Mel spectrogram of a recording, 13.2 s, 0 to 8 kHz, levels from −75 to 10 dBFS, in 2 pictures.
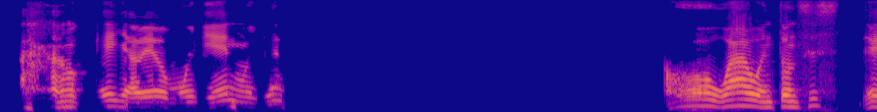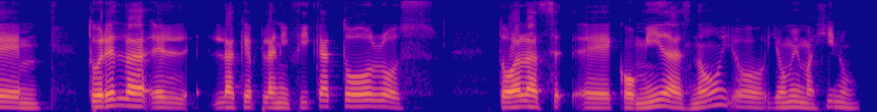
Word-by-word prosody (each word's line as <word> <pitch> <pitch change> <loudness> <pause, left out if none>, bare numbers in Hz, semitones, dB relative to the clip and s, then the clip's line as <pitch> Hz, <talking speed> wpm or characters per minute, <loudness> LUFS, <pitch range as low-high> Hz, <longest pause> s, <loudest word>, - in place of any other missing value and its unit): Ajá, 150 - -1
okey, 155 +2 -4
ya 130 - +2
veo. 140 0 +2
Muy 140 +2 -6
bien, 155 +4 0
muy 140 -3 -8
bien. 160 0 -9 2.9
Oh, 85 +1 +1
guau. 170 0 +6
Entonces, 150 +5 -1 0.2
em, 135 -5 0 0.3
tú 155 - +1
eres 175 +4 +6
la 175 -3 +6
el 135 -5 -3
la 135 +2 -1
que 140 - -2
planifica 135 +4 -3
todos 160 0 +2
los 145 -5 -6 0.4
todas 140 +2 +5
las, 150 -2 +1
eh, 125 -1 -2
comidas, 130 0 +1
¿no? 140 +10 -3
Yo 140 -9 -6
yo 135 +1 -6
me 150 - -4
imagino. 125 0 -8
140 Hz, 135 wpm, -23 LUFS, 130-155 Hz, 2.9 s, guau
